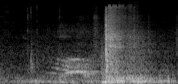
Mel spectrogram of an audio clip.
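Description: A door slams shut with a single loud thud indoors at an old farmhouse during a storm, set among nearby voices and chatter.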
